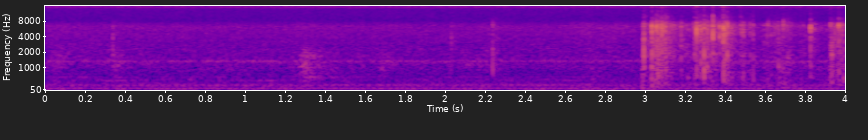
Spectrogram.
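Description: Toy packaging crinkling as it is handled, starting about three seconds in, after a quiet stretch with a steady low hum and a few faint ticks.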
